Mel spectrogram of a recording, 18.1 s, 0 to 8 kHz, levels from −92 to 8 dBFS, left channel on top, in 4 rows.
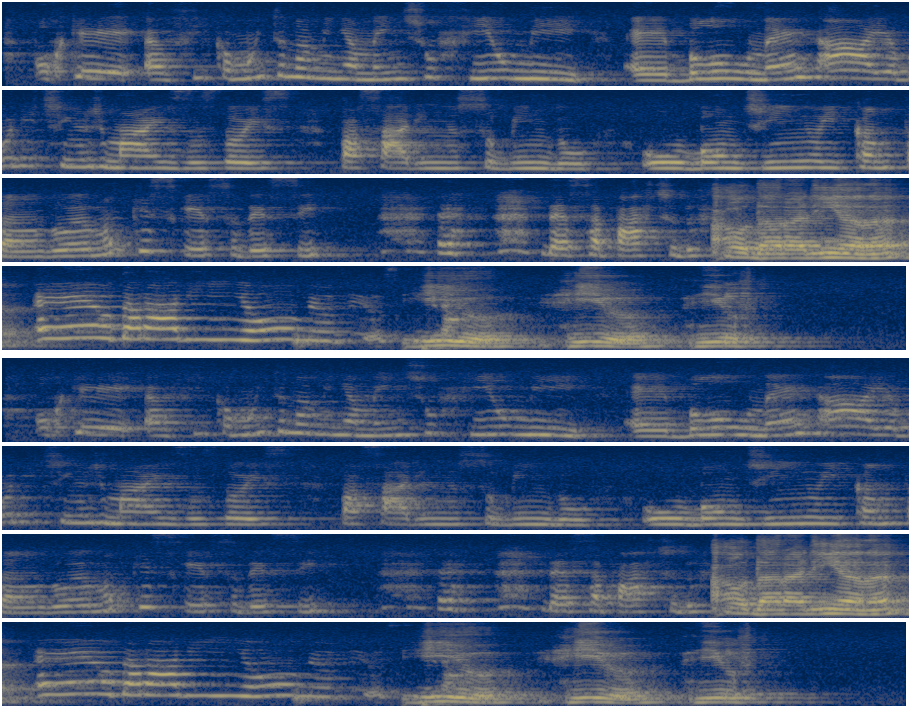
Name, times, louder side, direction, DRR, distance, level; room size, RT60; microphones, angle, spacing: voice 1, 0.0-5.9 6.2-7.5 7.7-10.7 11.0-12.8 13.8-15.9 17.2-17.3, left 4 dB, 65° left, 0.4 m, -30 dB
voice 2, 12.6-13.8 15.6-17.3, left 1 dB, 40° right, 1.3 m, -25 dB
14.0 x 6.5 x 4.1 m
head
